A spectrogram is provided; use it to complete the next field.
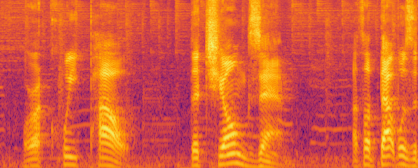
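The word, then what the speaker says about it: cheongsam: It's pronounced Chong Sum. At least that's how I was taught to pronounce it.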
